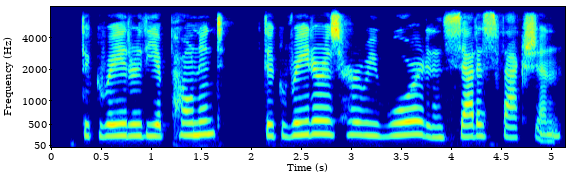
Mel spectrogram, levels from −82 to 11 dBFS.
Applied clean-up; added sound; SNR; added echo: neural mask model Resemble Enhance denoiser.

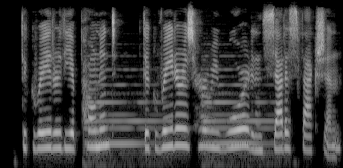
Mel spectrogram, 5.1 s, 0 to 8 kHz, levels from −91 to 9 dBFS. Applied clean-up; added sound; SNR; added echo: none; Bell; 16 dB; none.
